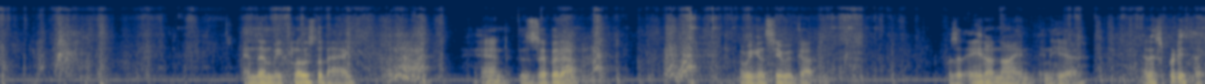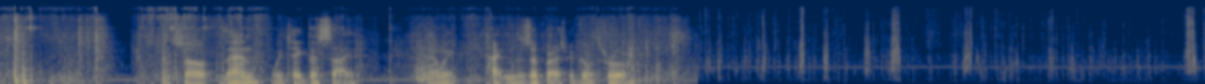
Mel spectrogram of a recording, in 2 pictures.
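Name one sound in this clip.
Nylon fabric rustles as hands handle a bag.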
